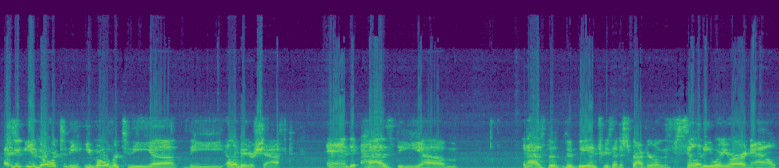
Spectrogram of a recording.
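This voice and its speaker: A man narrating a tabletop roleplaying game as game master, halting and repeating words as he improvises. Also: fairly high pitch, expressive, a bit bright, a little hiss or hum, low-quality recording.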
